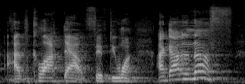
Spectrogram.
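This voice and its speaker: A man in his fifties doing a stand-up comedy set on a club stage, rambling and repeating himself, getting animated as he acts out stories. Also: a little high, a little slow. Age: 50s. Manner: rambling, repetitive, animated when acting out stories.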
